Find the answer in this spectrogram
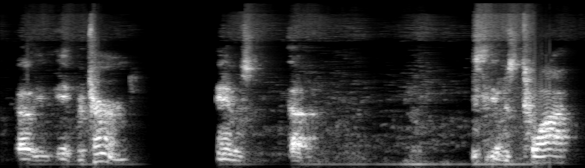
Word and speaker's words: Trois: Now, the movie is called Trois, three in French. Trois. But all the workers were getting this question. Hey, you got that movie Troy's?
